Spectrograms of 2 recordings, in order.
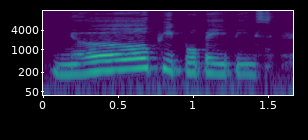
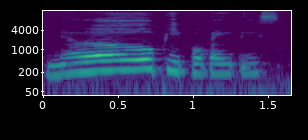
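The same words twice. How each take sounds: The two takes are said the same way.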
